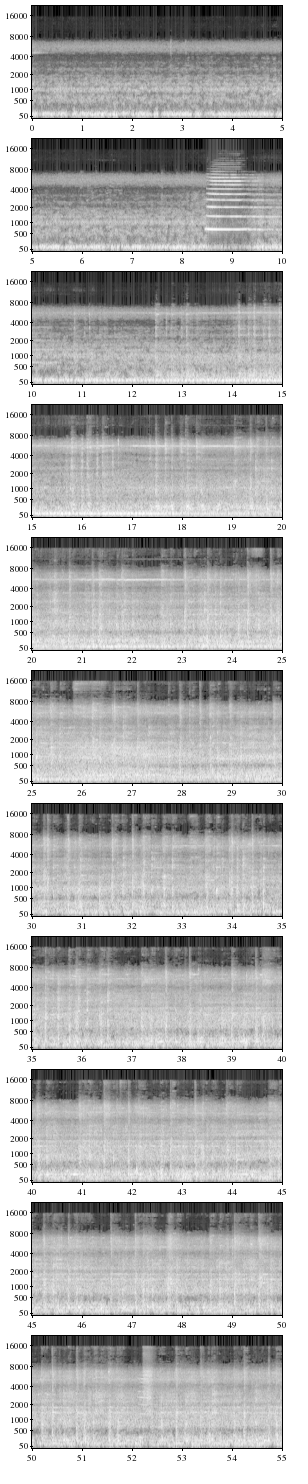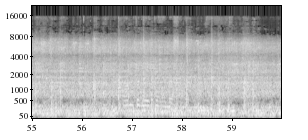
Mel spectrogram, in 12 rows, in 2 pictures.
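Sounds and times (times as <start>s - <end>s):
high wheel squeal: 0.0s - 0.6s, 13.6s - 31.3s, 32.8s - 38.6s
train horn blast: 8.3s - 10.6s, 52.1s - 52.5s
wheels clacking over rail joints: 10.3s - 59.9s.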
